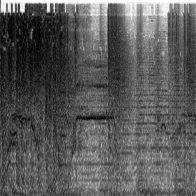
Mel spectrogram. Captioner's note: fi and ellie scream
